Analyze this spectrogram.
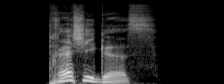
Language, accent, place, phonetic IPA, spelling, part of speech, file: German, Germany, Berlin, [ˈtʁɛʃɪɡəs], trashiges, adjective, De-trashiges.ogg
- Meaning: strong/mixed nominative/accusative neuter singular of trashig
